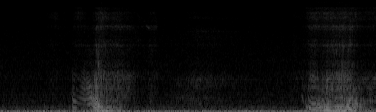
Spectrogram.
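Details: Live-streamed sleep recording of a sleeper who is sick: two rough, rattling inward snores about five seconds apart, with quiet breathing between; snoring during sleep.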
